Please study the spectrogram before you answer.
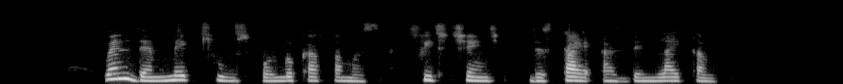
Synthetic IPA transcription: wɛ̃ndɛ̃mːek̚tʰusfɔlokʰalfamas | fidt͡ʃẽnd͡ʒ | dəstaɪasdɛ̃mlaɪkãm

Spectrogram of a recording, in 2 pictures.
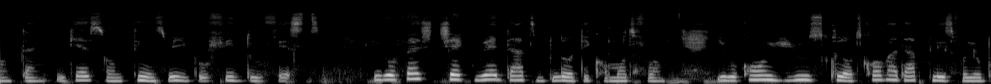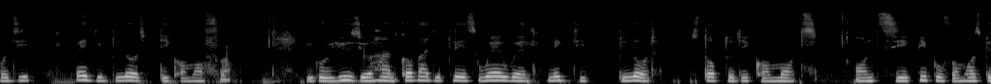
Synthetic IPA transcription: ɔ̃mtʰãɪ̃mḭɡɛtsɔ̃mt̪ĩŋswɛjuɡofitdufɛst | juɡofɛstt͡ʃɛk̚wɛdatblɔdːekʰɔmɔtfɹɔ̃mjuɡokʰɔ̃njuzkʰlɔtkʰɔvadat̚plesfɔjɔbɔdi | wɛdiblɔdːekʰɔ̃mɔpfɹɔ̰̃m | juɡojuzjɔɦãndkɔvadipleswɛwɛlmek̚di | b̥lɔd | stɔp̚tudekʰɔmɔt | ɔ̃ntilpipul̩fɹɔ̃mhɔspi

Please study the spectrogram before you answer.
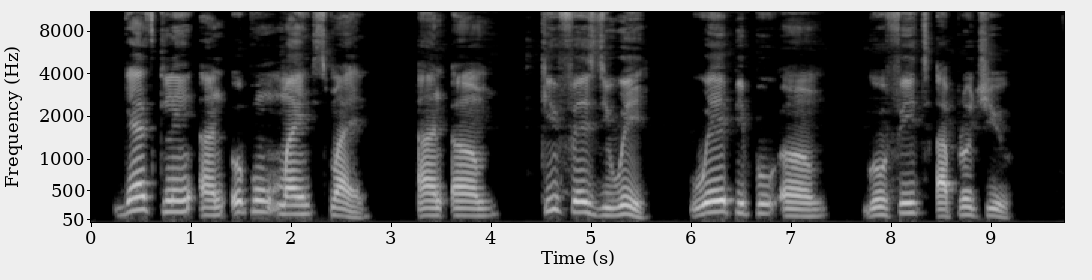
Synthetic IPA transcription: ɡɛtklĩnãnopə̃nmãɪ̃ndsmaɪl | ãnʌm | kipfes̬diwe | wepipuʌm | ɡofitapɹot͡ʃju

